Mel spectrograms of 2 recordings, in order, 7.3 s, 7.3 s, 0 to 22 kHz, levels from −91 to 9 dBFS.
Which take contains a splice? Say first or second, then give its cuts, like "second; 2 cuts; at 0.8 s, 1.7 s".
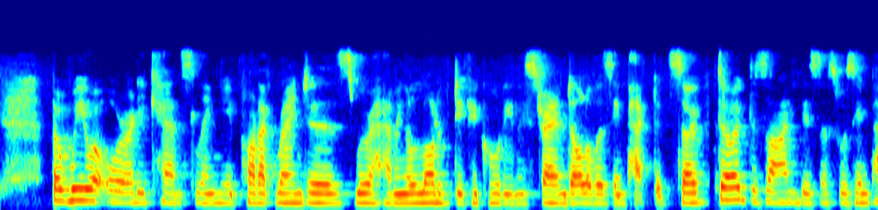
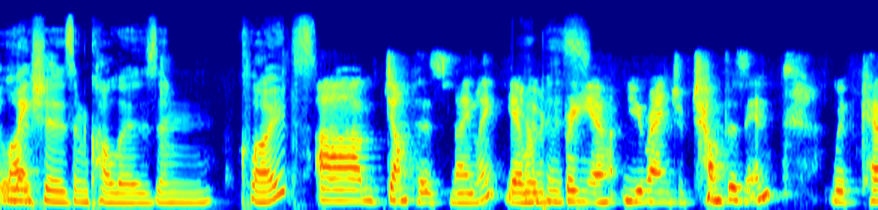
first; 1 cut; at 5.9 s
